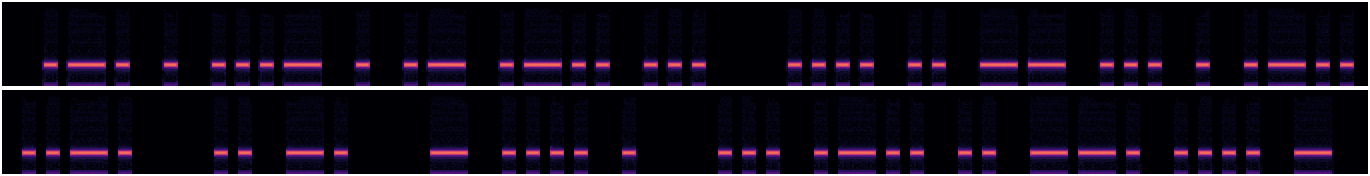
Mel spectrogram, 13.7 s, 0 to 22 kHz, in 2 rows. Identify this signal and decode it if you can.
Morse code, heard as a keyed tone, about 20 wpm, 1000 Hz. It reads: REVEALS HIMSELF IN THE SLIGHT
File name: qotdfiles / 20wpm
